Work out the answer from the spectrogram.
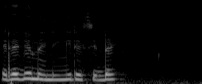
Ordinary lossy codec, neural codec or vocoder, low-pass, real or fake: none; none; none; real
